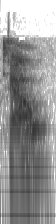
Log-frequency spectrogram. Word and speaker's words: Tau: Tau, I think it's how it's pronounced. T-A-U. – Yeah.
